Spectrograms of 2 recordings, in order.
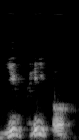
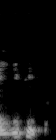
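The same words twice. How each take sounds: First: Questioning echo. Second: Low, soft retold "you people"; retold remark. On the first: Retold or imitated. Bush Queen repeating the words back, questioning. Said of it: "And then the Bush Queen's like". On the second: Quoting what she just had to say, dismissively. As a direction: slip it in low and quietly. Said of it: "She just had to say".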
